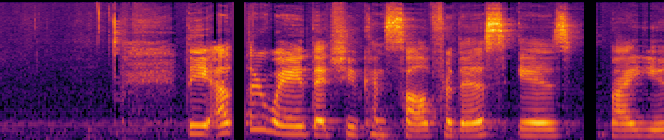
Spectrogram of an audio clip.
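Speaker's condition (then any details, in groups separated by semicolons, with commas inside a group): No condition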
